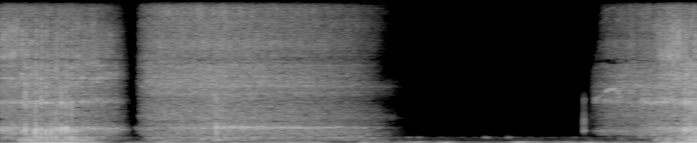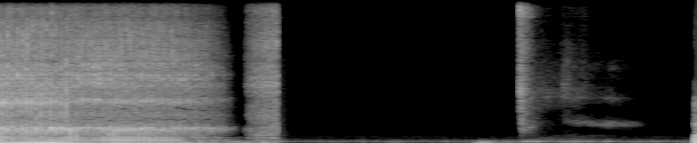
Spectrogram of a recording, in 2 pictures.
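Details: Loud, rough snoring breaths with a rattling low flutter, separated by brief pauses during sleep; a sample of troublesome snoring.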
